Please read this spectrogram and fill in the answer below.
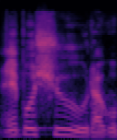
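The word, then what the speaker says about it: יֵבֹשׁוּ: 수치를 당한다는 단어는 에보슈라고 발음을 하는 단어이고 그리고 말라버린다는 단어는 야베쉬라고 발음하고 있습니다.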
